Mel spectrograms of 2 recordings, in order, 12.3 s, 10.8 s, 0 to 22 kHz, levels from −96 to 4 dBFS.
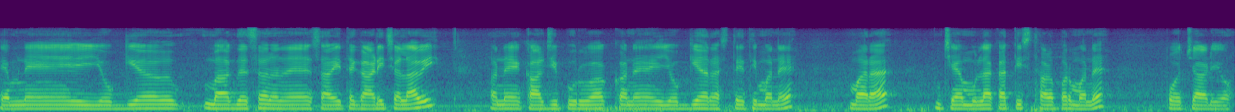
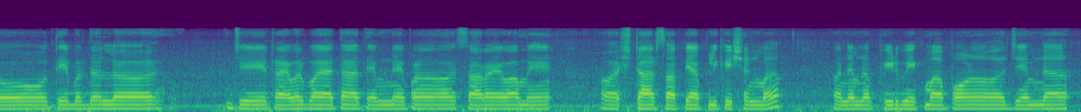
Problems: constant background noise, background conversations at intervals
